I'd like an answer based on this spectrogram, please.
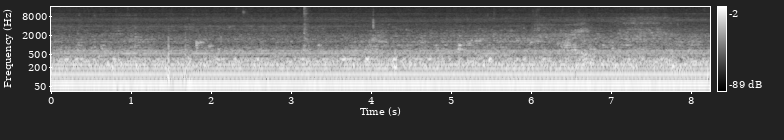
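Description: Steady low hum of running aquarium equipment, with a few faint clicks.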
